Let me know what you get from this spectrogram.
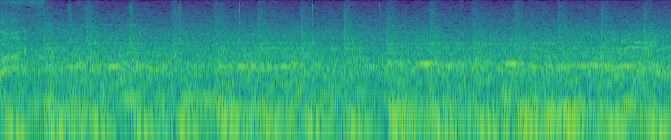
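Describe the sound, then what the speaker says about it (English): A dense, roaring stadium crowd at a video game college football match against Ohio State fills the scene continuously, a steady wash of cheering and chatter with a few brighter swells but no single standout voice. "Listen to the crowd energy here in the early going."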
